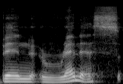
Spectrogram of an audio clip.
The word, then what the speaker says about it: Ben Rennis: It is pronounced Ben Rennis or Ben Rennis. Rennis. So that emphasis is on the Rennis.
